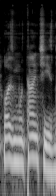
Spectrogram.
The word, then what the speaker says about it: Os Mutantes: I know you always pronounce it far better than me with your Portuguese. I'll let you do the honor. – Os Mutantes.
